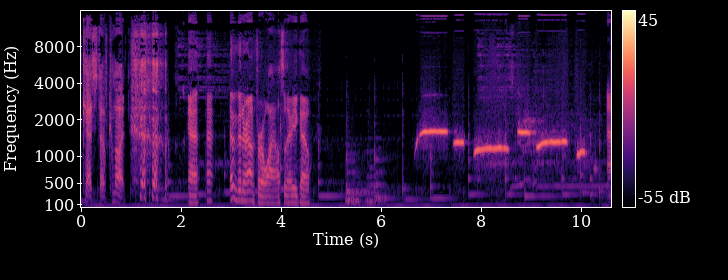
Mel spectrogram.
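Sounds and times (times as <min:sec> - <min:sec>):
speech: 0:00.1 - 0:05.4
laughter: 0:01.0 - 0:01.8
loud human whistling of a wandering melody: 0:06.7 - 0:10.4.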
